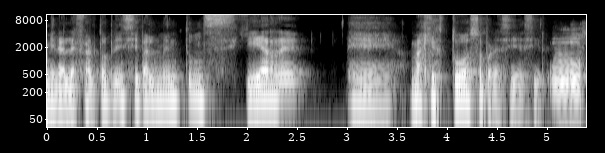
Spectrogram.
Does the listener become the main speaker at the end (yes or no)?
yes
